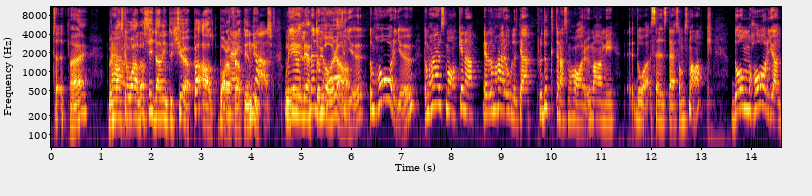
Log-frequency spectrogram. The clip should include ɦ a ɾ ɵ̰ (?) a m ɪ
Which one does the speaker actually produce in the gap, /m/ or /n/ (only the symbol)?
m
